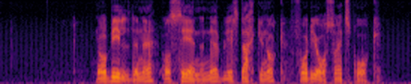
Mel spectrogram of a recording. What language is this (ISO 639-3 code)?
nor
